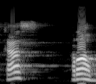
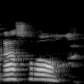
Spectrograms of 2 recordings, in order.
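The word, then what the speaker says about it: كسرة: kasrh kan baru kita bahas kasrah bukan kasroh nah jadi kasrah biasanya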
